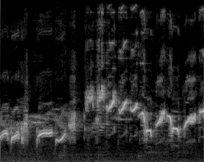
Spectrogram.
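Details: Morning voice-training song of a Chinese hwamei, a flowing series of clear whistled notes, slurring up and down, climbing higher midway, rapid and continuous.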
